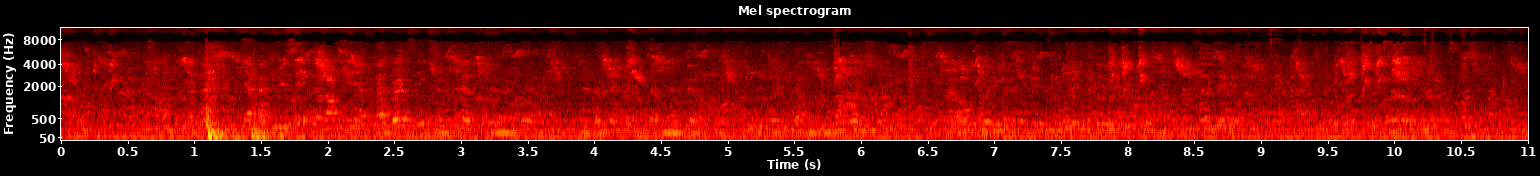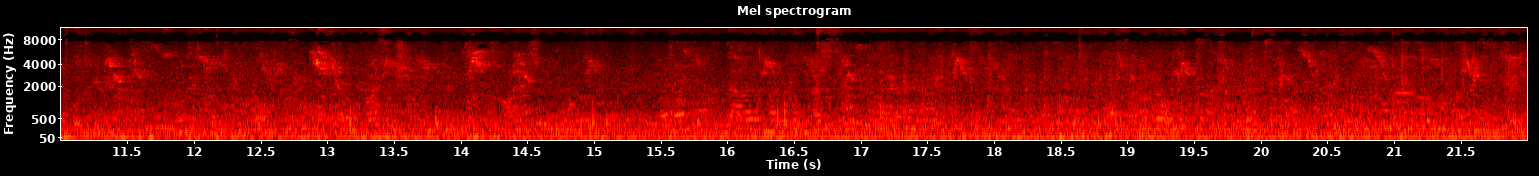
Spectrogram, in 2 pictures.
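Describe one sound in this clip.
A crowd of men and women chatter in a low murmur outdoors.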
